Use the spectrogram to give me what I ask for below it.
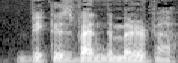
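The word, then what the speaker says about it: Wikus van der Merwe: Because the suffering that Vickers van der Merwe was going through, that's how you say his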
